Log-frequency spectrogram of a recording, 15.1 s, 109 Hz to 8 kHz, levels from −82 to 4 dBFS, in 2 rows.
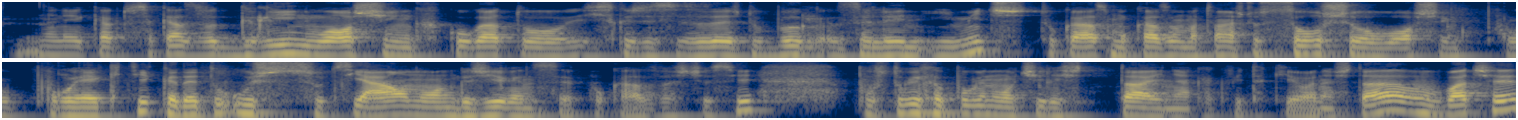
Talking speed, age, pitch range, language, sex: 160 wpm, 20-39, 130-150 Hz, Bulgarian, male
